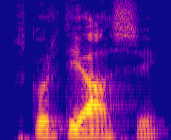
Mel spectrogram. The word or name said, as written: scortiassi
